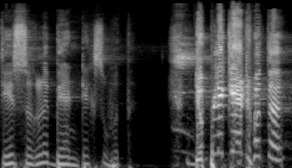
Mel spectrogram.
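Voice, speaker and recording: A man doing a calm, soothing husband. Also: high voice, normal speed, gravelly, soft background music, heavily acted. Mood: explaining. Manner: soothing, repeating himself. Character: calm husband amused by fake gold.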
